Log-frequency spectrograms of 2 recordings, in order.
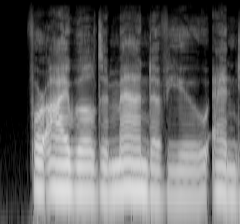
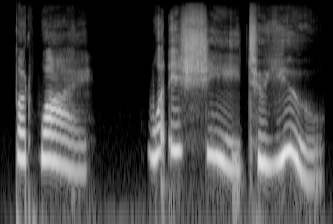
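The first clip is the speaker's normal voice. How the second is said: quavering, trembling, shrill, very high voice. Narrator reads a voice in the story asking questions, trembling, shrill voice. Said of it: "Says a trembling, shrill voice".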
